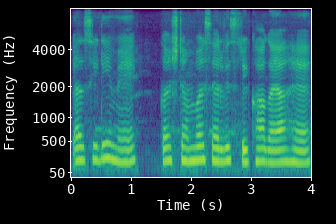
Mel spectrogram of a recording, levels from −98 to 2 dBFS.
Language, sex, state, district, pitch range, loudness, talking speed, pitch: Hindi, female, Bihar, Katihar, 180-205 Hz, -15 LUFS, 105 wpm, 190 Hz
